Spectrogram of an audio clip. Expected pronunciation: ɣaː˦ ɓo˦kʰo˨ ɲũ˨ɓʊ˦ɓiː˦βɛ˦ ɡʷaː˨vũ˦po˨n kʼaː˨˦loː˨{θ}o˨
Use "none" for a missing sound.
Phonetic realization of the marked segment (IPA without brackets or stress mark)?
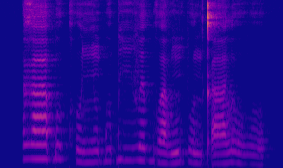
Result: β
